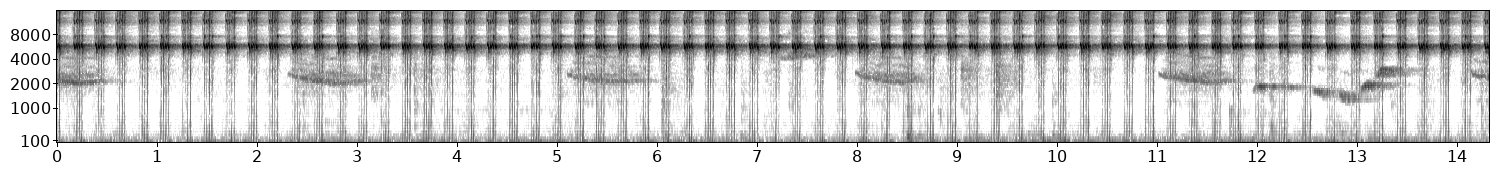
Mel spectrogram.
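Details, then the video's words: Shrill, evenly pulsed cricket chirping, a recording meant for tutoring songbirds. It runs without pause, while quiet downward whistles recur in the background and a few brief bird-like notes appear near the end. "ASLI SUARA JANGKRIK BUAT MASTERAN BURUNG"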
